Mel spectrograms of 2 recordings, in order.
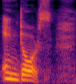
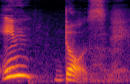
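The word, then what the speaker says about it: endorse: डॉसिल, इंडोस, इंडोस इसे मैंने काफ़ी बार सुना है, इवन मैं भी पहले ये बोलती थी एंडोर्स, तो ये एंडोर्स नहीं होता है, इन डॉस। इन डॉस जो ई इन है उसको आप इन बोलोगे एंड डॉर्स नहीं होगा क्योंकि आर साइलेंट होता है, तो आपका हो गया डॉस, तो इन डॉस।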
